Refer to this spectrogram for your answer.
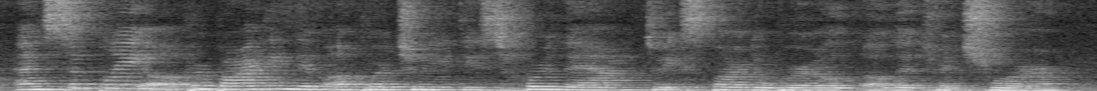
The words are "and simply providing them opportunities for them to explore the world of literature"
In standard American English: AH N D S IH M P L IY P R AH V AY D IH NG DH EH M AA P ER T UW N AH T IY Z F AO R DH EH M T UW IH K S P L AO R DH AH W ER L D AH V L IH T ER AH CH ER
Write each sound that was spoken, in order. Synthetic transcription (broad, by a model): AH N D S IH P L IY P R AH V AY D IH NG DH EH M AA P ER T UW N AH T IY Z F AO R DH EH M T UW IH K S P L AO R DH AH W ER L D AH V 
